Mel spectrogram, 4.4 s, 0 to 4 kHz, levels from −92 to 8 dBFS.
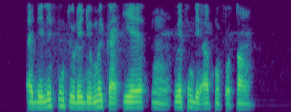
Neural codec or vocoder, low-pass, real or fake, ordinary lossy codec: none; 3.6 kHz; real; none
